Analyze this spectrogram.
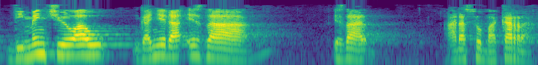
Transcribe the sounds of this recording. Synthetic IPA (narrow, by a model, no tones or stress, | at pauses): d̪ime̞nt͡ʃioawɡaɲe̞ɾaʔezd̪a | e̞zd̪a | a̰ɾaso̞βakara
